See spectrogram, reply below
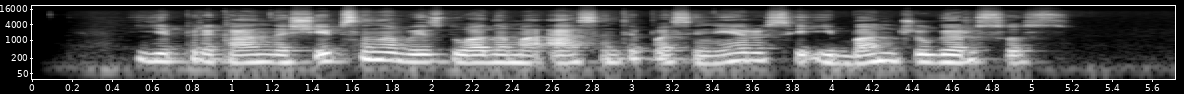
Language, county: Lithuanian, Klaipėda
